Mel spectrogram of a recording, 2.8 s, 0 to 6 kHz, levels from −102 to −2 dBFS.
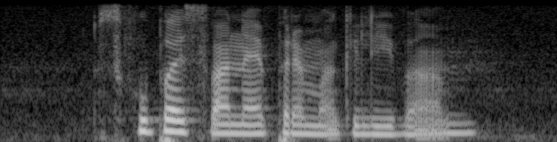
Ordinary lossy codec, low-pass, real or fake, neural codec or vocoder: none; 5.4 kHz; real; none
